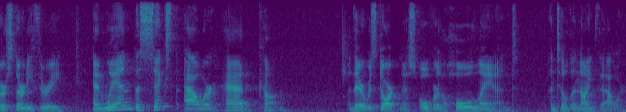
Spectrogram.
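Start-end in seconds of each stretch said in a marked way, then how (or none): 1.4-9.4 careful, meditative reading aloud, each word weighed. Reading a bible verse aloud to show the pace, slow meditative reading. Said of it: "let me just show you the pace at which we want to read".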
